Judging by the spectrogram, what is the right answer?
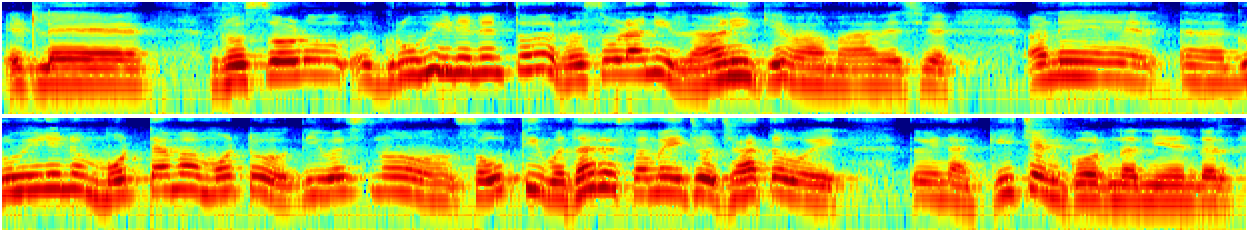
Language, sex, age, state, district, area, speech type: Gujarati, female, 45-60, Gujarat, Junagadh, urban, spontaneous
